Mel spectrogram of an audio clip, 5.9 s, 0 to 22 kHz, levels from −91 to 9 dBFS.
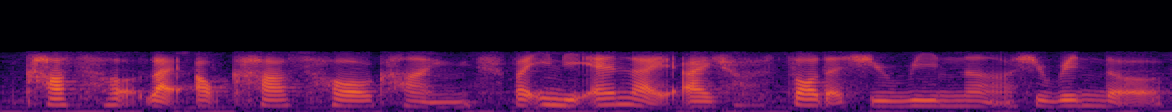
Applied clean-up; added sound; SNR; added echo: none; none; none; none.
